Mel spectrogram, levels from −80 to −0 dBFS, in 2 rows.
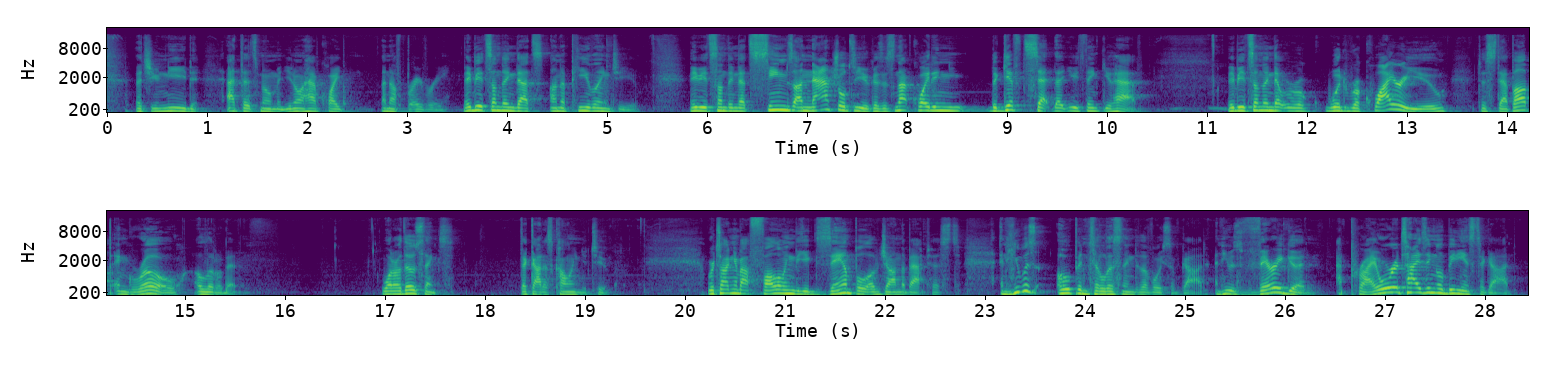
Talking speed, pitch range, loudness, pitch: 205 wpm, 120-165 Hz, -19 LUFS, 140 Hz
